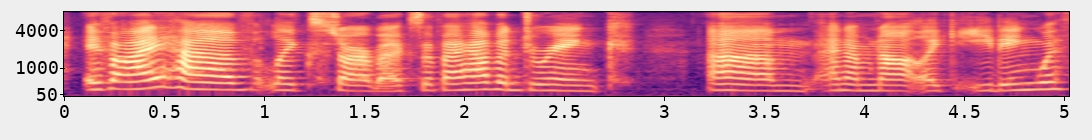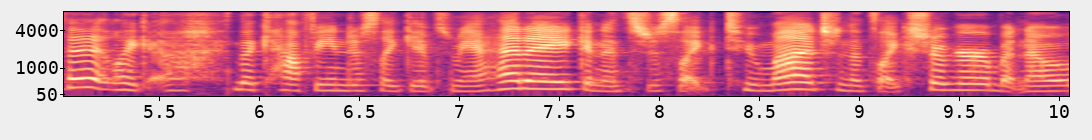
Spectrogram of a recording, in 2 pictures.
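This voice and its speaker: A woman's voice: medium pitch, bright, forceful tone, clean tone. A young woman hosting her own podcast, telling casual stories with frequent laughs and casual swearing. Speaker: podcast host; barista. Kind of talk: casual solo storytelling. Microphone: camera mic.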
